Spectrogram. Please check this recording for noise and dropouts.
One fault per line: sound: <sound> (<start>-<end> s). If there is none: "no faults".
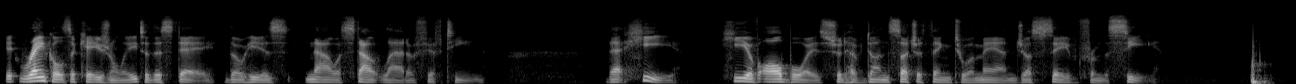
sound: thud (12.5-12.8 s)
